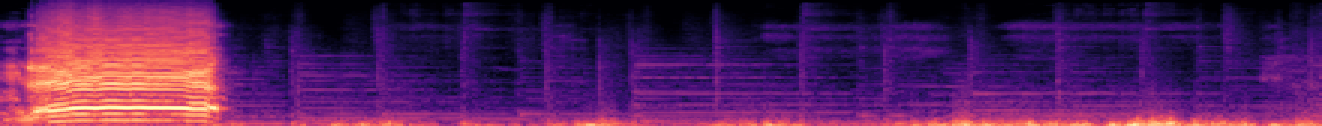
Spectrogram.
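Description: A sheep on a homestead gives one loud, close bleat, followed by faint low shuffling and rustling with no talking.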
